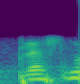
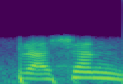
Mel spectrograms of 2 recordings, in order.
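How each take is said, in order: First: Said in the usual way. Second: प्रश्न with an extra vowel, "pra-shan"; mispronounced प्रश्न. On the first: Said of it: "प्रश्न होता है ना". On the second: Shown as a demonstration. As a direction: break up the final cluster of प्रश्न into "shan". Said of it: "प्रश्न तो होता नहीं है". (प्रश्न को गलत ढंग से "प्रशन" बोलना)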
